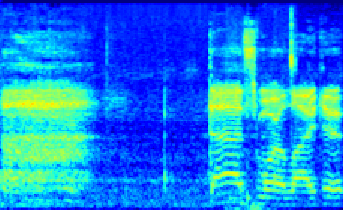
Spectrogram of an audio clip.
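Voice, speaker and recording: Amid clear background noise, a man puts on a character voice pitched fairly high. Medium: video game.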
